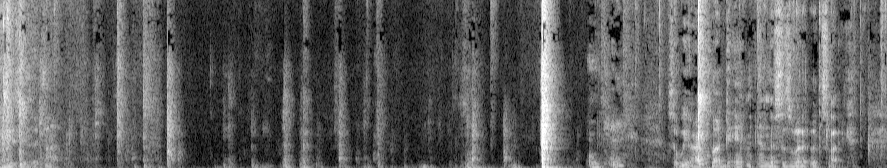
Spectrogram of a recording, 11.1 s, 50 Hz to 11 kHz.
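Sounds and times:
plugs and cords clicking: 0:07.8 - 0:11.0.

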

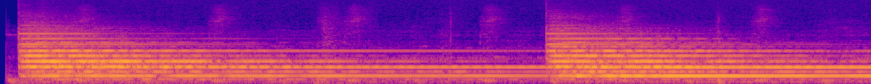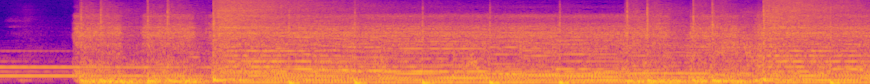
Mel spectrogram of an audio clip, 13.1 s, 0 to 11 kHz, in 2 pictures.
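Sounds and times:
bell ringing: 0:00.1 - 0:13.0.

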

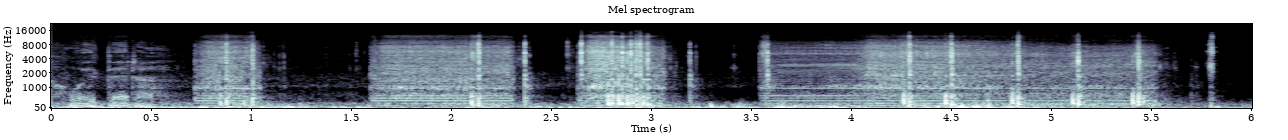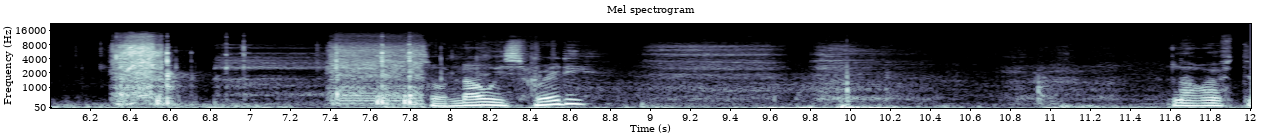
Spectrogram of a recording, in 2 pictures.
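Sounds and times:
power drill motor running: 0:00.7 - 0:05.6, 0:06.3 - 0:07.9.

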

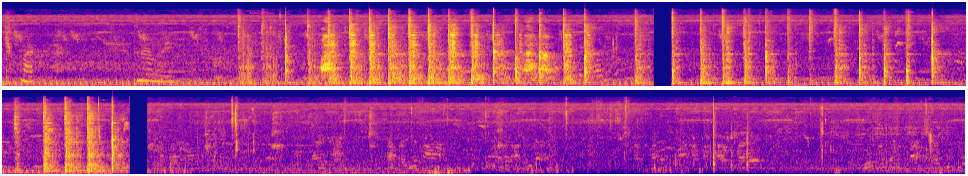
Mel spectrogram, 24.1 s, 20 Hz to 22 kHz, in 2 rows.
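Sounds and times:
cleaver chopping meat on board: 0:03.0 - 0:13.6.

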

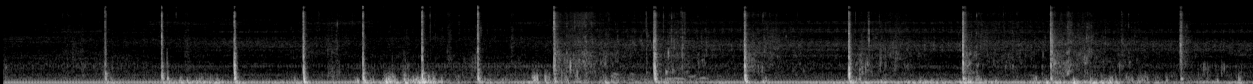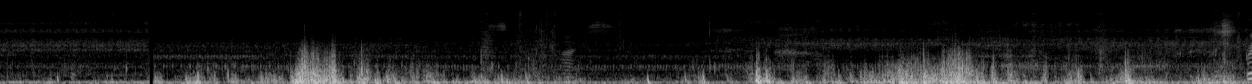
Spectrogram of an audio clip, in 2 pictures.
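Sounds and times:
sledgehammer breaking ice: 0:08.5 - 0:11.1.

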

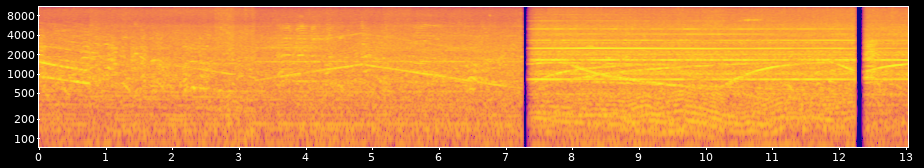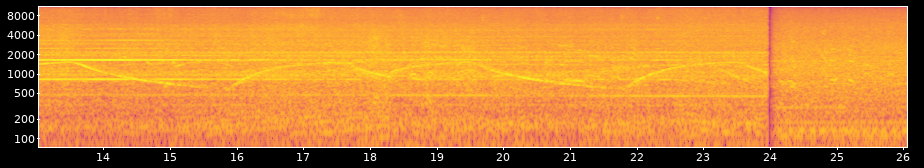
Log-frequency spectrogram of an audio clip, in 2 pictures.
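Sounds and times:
fire engine sirens wailing: 0:00.0 - 0:26.0
steady high held tone: 0:07.4 - 0:22.7.

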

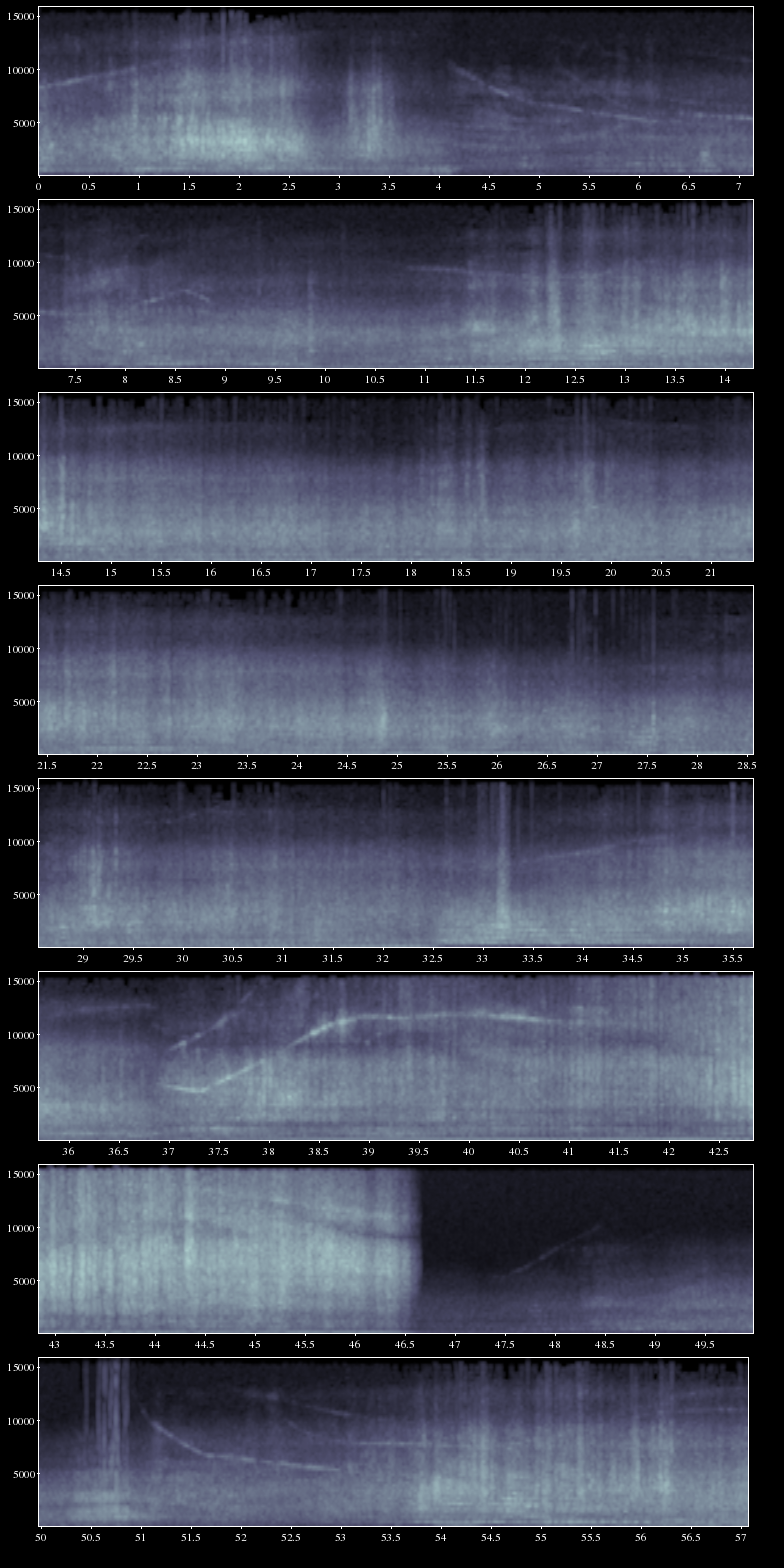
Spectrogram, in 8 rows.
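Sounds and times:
truck diesel engines droning: 0:00.0 - 0:57.0.

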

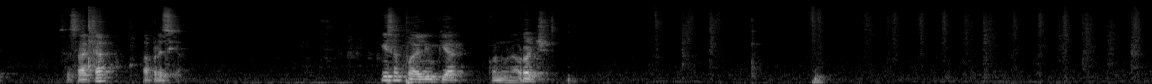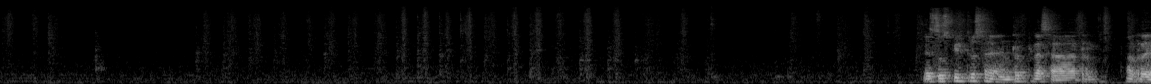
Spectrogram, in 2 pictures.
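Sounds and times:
brush bristles brushing filter: 0:06.0 - 0:07.4, 0:08.0 - 0:23.0.

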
